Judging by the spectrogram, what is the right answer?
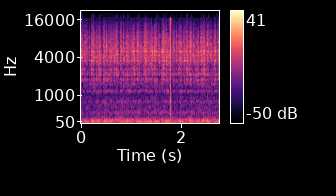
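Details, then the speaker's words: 1973 Plymouth Roadrunner, original 318 V8 with about 23,000 miles, recently cold-started, heard at idle from the tailpipes: a deep, lumpy, throaty burble that stays steady. The engine idles evenly and sounds healthy. "Hair out sounds, it's got that nice throaty sound to it. It sounds like a really mean race engine, but it's just a 318."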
